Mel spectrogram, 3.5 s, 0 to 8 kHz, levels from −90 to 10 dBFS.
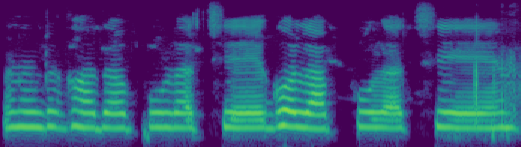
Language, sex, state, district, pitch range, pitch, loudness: Bengali, female, West Bengal, Malda, 275-285 Hz, 280 Hz, -17 LUFS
